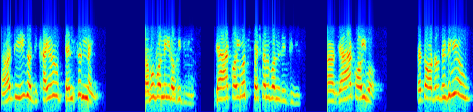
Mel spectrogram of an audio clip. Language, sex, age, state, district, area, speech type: Odia, female, 45-60, Odisha, Ganjam, urban, conversation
